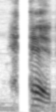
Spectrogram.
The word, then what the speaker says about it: head: okay and that e that EA makes a short e sound okay it is e e head head hammer head there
